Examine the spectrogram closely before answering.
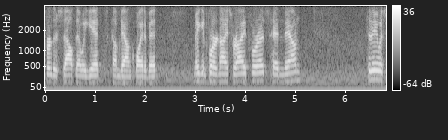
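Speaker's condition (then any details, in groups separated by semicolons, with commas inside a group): No condition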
